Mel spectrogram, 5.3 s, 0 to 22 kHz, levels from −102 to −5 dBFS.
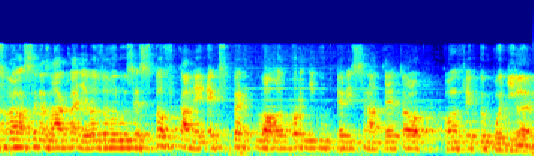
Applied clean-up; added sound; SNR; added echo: neural separator model SepFormer DNS4.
